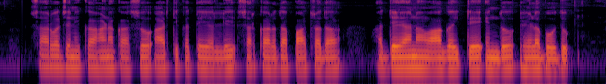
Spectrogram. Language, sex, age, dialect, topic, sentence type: Kannada, male, 18-24, Mysore Kannada, banking, statement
